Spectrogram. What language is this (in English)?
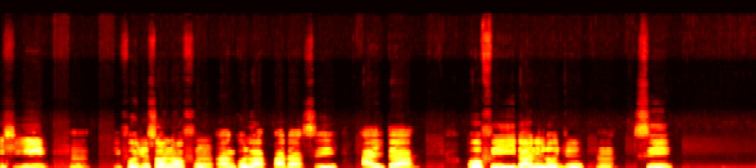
Yoruba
